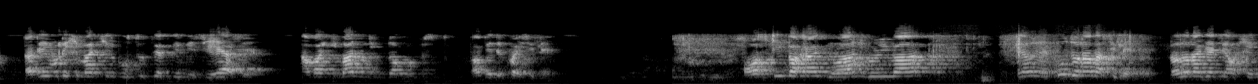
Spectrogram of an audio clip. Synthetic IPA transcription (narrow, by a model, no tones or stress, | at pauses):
tatɛbuleximadkʰilkostutɛstibesiɦɛasɛ | a̰makimanːibnɔkɔs | babɛdekʰwajsilɛ̰ | ɔ̃skipakaɹɡuwankoɹiba | tɛʊ̃xɛkuzɔnanasilɛnɔzɔnakɛtɛʊ̃xe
